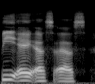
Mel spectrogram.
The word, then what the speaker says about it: bass: And we should probably clarify for everyone that's bass spelled B-A-S-S, but pronounced bass, the large string instrument.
